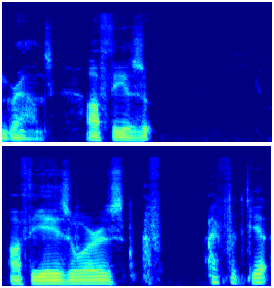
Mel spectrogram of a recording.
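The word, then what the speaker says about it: Azores: four several cruising grounds off the off the Azors. I forget how to say that. Is that how you say that? Azors. It said it earlier and I've forgotten how to do it. Azors pronunciation.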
